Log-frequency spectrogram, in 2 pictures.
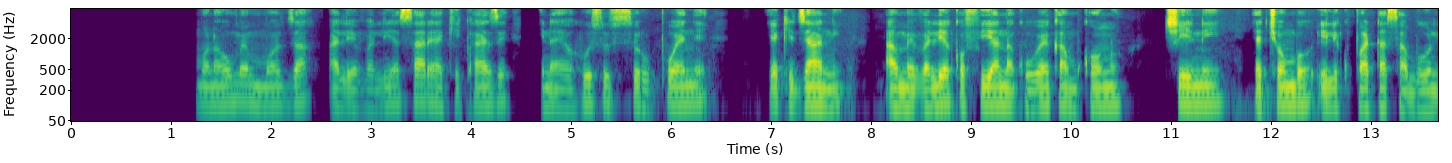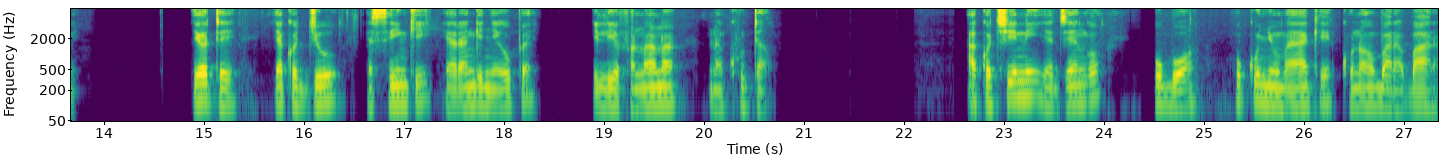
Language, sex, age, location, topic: Swahili, male, 18-24, Kisumu, health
